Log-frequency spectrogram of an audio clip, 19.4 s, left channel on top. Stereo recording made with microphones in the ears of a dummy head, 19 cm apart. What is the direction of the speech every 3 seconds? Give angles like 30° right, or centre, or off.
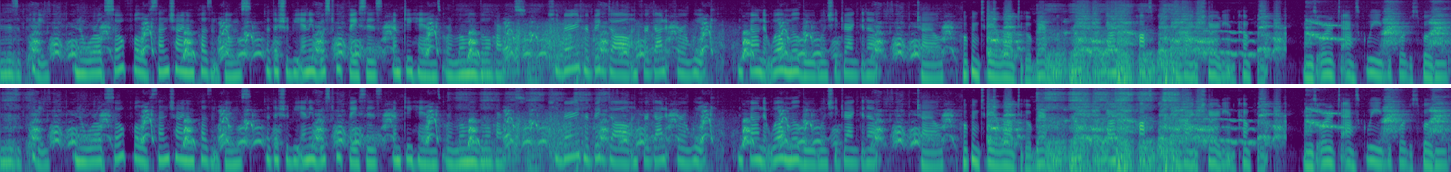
40° left, 40° left, 30° left, 10° left, centre, 10° right, 10° right.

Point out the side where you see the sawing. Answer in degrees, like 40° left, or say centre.
70° right.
